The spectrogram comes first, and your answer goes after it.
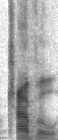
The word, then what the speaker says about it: Cavill: Cavill, Henry Cavill.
